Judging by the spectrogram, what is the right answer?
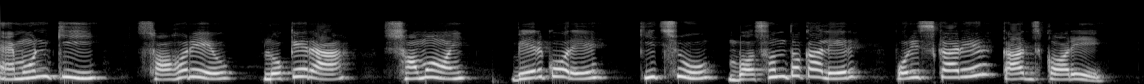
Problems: none marked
